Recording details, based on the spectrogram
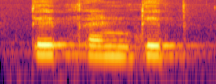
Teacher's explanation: Initial consonant sound of English word tip and dip are alveolar plosive. Alveolar plosive वो consonants जिनमें speech sound को produce करते समय blade of tongue and teeth ridge use होते हैं और साथ ही एक्सप्लोजिव नॉइज प्रोड्यूस होती हैं।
